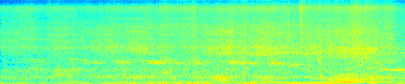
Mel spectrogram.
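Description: Tyres squelch through mud and water.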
